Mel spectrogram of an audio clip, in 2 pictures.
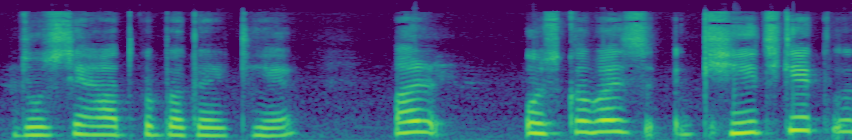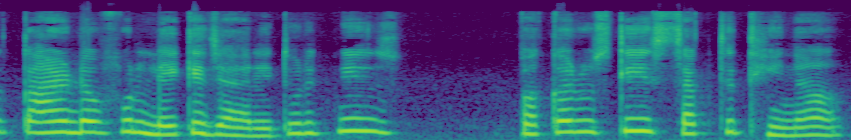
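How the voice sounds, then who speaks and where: A woman's voice: sits high, mellow, dry recording. A woman narrating an emotional love story in a conversational, dramatic way.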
